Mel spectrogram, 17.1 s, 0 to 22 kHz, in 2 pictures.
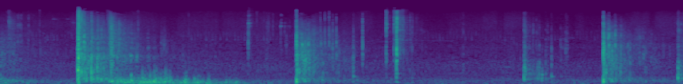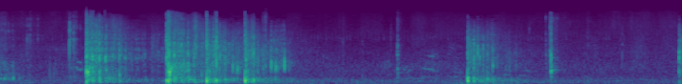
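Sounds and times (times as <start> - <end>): shotgun shots: 1.0 - 1.7, 3.7 - 4.4, 7.5 - 8.6, 9.5 - 12.3, 14.3 - 15.1.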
